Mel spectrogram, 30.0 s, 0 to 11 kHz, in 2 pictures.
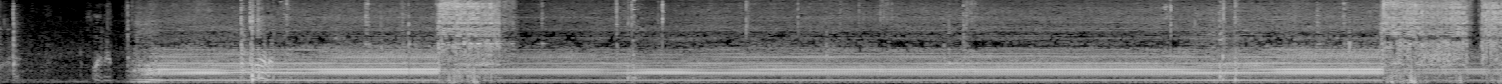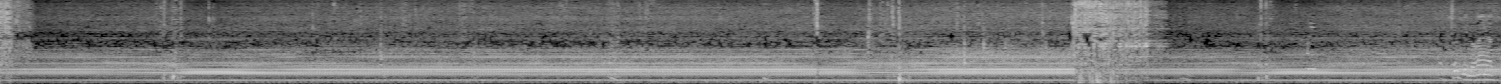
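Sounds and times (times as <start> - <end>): steady mechanical hum: 0.0 - 30.0
air impact wrench bursts: 1.3 - 29.6.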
